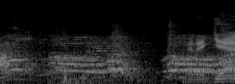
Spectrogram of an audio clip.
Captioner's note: fans chanting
